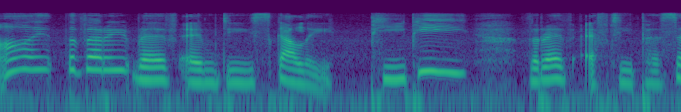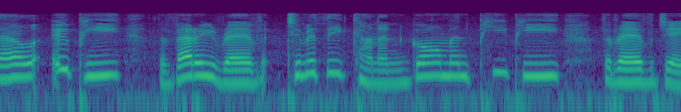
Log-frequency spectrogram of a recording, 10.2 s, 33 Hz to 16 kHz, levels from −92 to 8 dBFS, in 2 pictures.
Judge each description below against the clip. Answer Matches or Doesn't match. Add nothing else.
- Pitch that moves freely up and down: Matches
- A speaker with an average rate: Matches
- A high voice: Matches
